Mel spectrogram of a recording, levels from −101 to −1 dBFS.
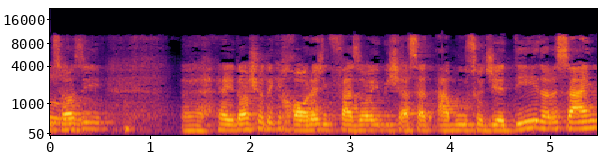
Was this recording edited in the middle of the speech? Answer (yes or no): yes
